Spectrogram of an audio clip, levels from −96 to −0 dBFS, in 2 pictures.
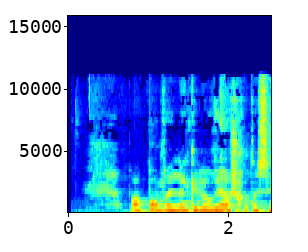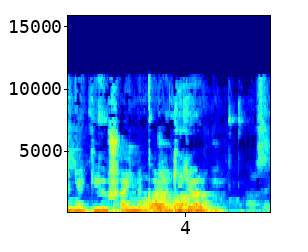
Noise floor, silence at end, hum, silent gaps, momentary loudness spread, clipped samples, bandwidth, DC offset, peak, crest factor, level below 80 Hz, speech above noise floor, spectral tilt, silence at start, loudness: -49 dBFS; 0 s; none; none; 19 LU; under 0.1%; 11.5 kHz; under 0.1%; -12 dBFS; 16 dB; -62 dBFS; 23 dB; -4.5 dB/octave; 0.3 s; -27 LUFS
